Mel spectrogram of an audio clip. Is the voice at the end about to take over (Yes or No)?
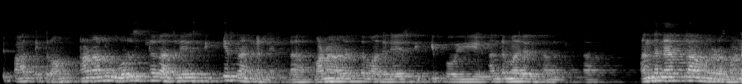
No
